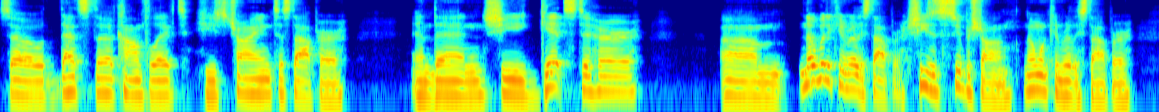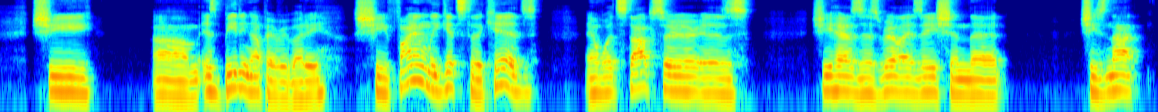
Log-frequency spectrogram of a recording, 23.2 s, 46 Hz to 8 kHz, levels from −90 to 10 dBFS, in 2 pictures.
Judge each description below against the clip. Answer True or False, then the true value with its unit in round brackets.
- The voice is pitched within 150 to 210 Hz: False (110 Hz)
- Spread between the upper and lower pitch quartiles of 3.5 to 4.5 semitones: True (3.9 semitones)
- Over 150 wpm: False (140 wpm)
